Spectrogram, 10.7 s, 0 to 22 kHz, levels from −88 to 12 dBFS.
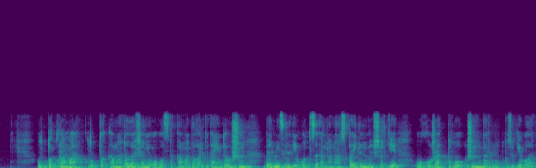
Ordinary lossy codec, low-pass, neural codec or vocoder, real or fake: none; 7.2 kHz; codec, 44.1 kHz, 7.8 kbps, Pupu-Codec; fake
